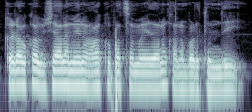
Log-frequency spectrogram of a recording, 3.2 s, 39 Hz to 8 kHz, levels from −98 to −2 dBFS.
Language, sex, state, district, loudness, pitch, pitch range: Telugu, male, Telangana, Mahabubabad, -17 LUFS, 125 Hz, 115-135 Hz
